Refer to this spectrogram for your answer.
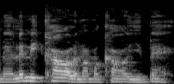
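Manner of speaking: ordinary delivery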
